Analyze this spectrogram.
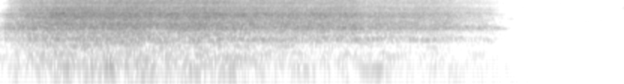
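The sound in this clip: A deep breath is drawn in during a guided grounding breathing exercise. A quiet, steady, airy hiss lasts nearly two seconds and then cuts off, heard alone.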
